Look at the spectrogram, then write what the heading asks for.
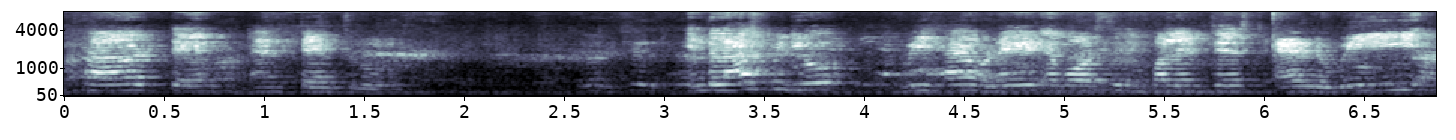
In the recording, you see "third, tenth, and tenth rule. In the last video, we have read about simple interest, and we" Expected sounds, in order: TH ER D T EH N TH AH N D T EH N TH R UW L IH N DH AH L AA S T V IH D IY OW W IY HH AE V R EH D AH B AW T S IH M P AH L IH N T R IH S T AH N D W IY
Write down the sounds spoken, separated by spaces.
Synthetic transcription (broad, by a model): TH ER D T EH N AH N D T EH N T R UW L IH N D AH L AA S T V IH D IY OW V IY HH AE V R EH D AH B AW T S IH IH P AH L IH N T IH S T AH N D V IY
